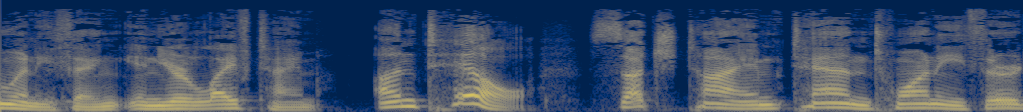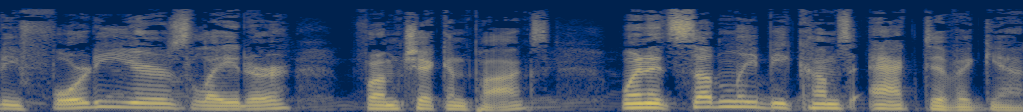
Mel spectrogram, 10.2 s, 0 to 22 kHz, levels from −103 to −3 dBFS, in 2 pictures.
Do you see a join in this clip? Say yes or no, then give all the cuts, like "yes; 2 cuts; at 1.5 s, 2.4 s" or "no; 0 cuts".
no; 0 cuts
